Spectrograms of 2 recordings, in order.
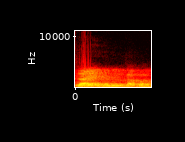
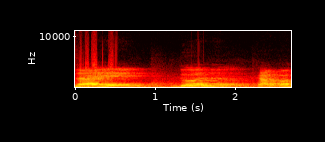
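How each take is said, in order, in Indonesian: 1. Vokal 'i' pendek menghubungkan kedua kata. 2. Kedua kata tersambung tanpa vokal penghubung. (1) "dipilih baris yang paling ringan, yaitu baris bawah" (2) "kan sulit, susah membacanya"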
